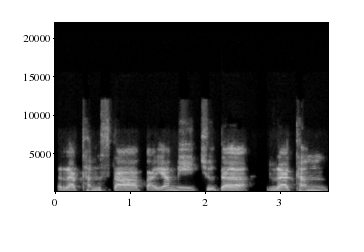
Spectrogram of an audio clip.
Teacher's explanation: tham is mahaprana and hrisva.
